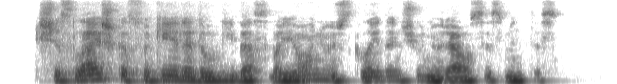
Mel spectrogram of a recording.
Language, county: Lithuanian, Vilnius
